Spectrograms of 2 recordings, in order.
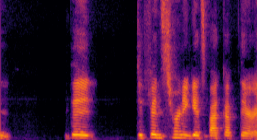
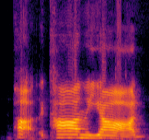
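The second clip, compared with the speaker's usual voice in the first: put-on licht Boston-accent, luider; 7 dB louder than usual. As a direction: zeg het als een Bostonian.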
